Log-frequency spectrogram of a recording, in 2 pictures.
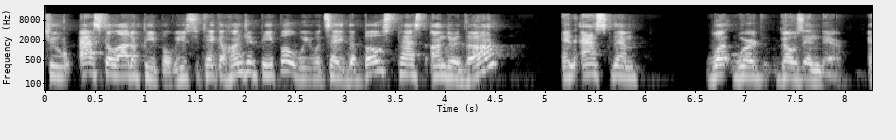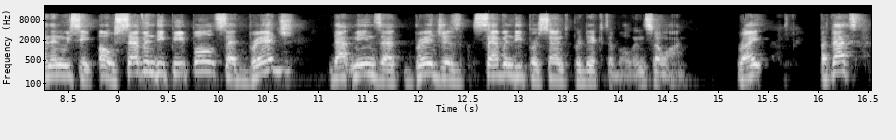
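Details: Adult male speaker; normal speech.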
